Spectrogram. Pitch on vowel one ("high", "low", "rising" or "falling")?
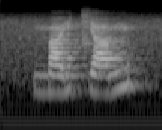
rising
